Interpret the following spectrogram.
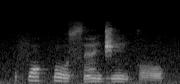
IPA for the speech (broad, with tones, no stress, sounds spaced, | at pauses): f ɔ˦ k͡p o˦˨ s ɛ̃˨˦ d͡ʒ ĩ˦˨ k ɔ˨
